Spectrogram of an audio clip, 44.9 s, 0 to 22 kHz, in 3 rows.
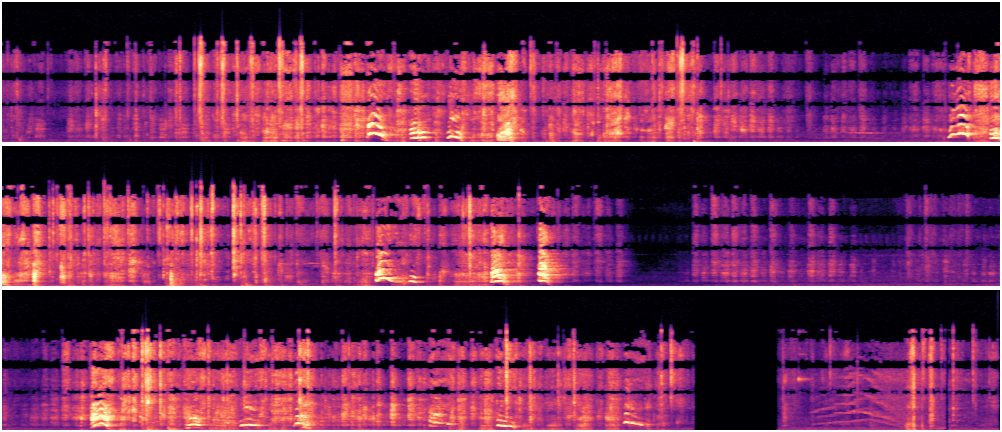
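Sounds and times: dog whining and whimpering: 3.6s - 7.8s, 12.4s - 15.8s, 19.2s - 23.4s, 31.2s - 35.2s, 36.3s - 37.9s, 39.2s - 39.9s, 42.1s - 44.2s.

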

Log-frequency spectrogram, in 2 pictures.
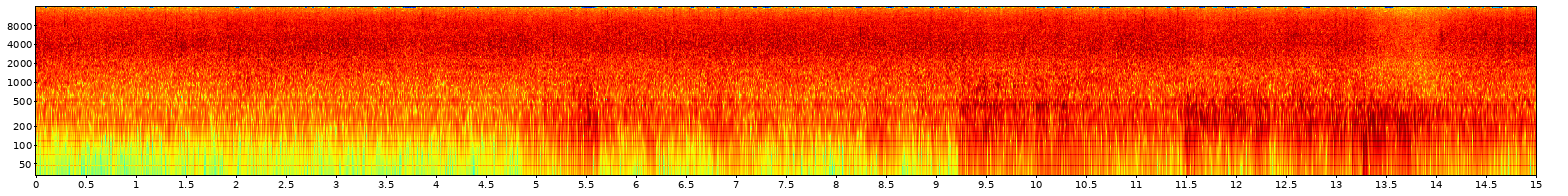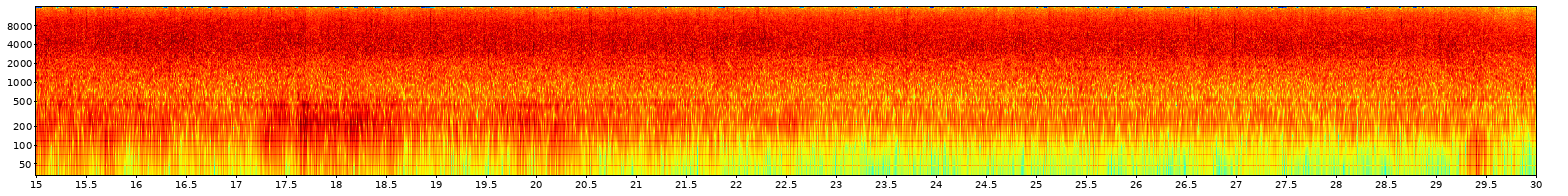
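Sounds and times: torrential rain pouring: 0.0s - 30.0s
thunder rumbling: 29.1s - 30.0s.

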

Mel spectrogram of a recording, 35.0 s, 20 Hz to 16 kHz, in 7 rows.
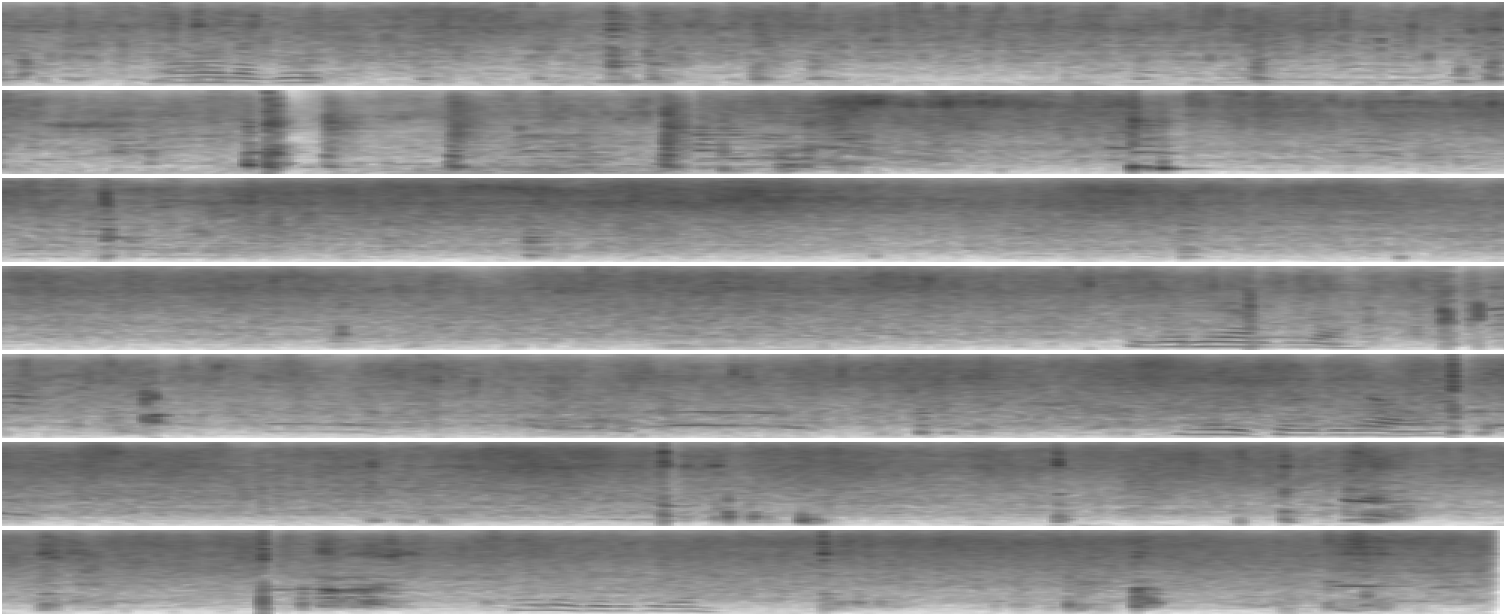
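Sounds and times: okra sizzling in hot oil: 0.0s - 35.0s
metal spatula scraping a wok: 26.2s - 31.7s, 32.6s - 35.0s.

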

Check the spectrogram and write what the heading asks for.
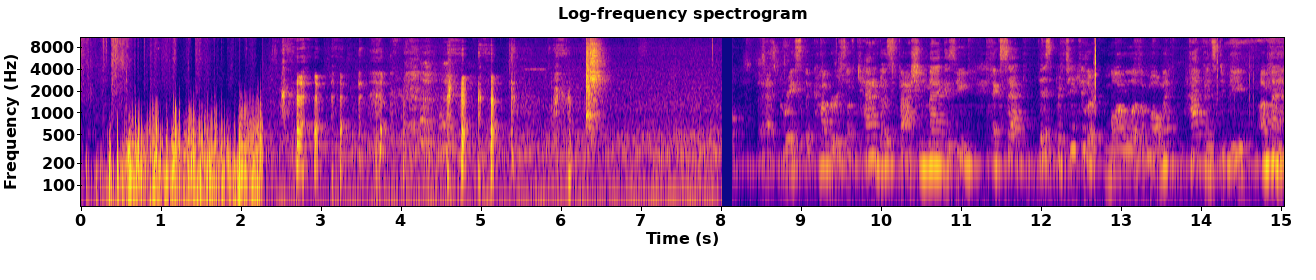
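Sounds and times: low hum: 1.6s - 8.5s.

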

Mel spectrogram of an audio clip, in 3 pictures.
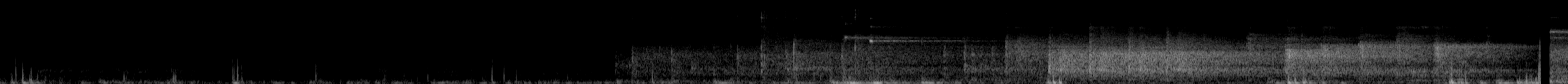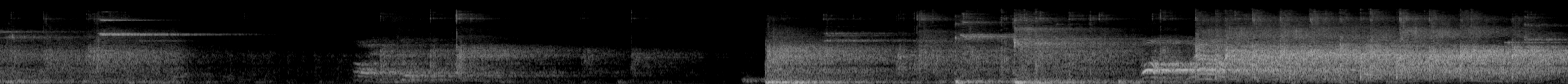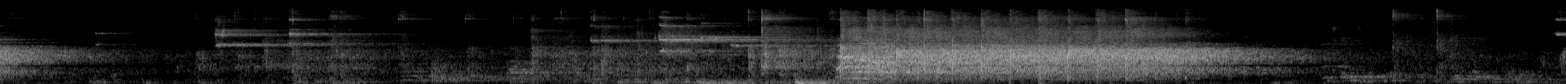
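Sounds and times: shoe squeaks: 8.3s - 9.8s, 15.5s - 18.4s, 23.9s - 24.6s, 25.2s - 26.4s, 32.3s - 35.3s, 37.1s - 39.4s
table tennis ball hits: 23.2s - 27.4s
applause in a large hall: 27.6s - 31.5s, 39.7s - 43.6s.

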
